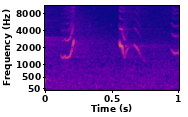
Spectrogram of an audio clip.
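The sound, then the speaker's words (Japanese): Three short, high, squeaky chirps from a hinoki-wood bird call made of Nishikawa timber, sounded by twisting an eye bolt screwed into a hole in a wooden block, mimicking a small songbird, spaced irregularly and fairly quiet, with no voices. “木片にあの穴を開けまして、そこにあのアイボルトですね、まあ、ネジですねそれを入れまして、まあ、こうやって回すことによって小鳥の鳴き声がします。”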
